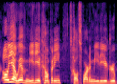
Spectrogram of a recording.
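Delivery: fast, high, loud salesman enthusiasm; eager quick pitch. Retold or imitated. Entrepreneur improvising a media company for his sponsor, eager quick pitch. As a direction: jump on the opportunity, rattling it off brightly.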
